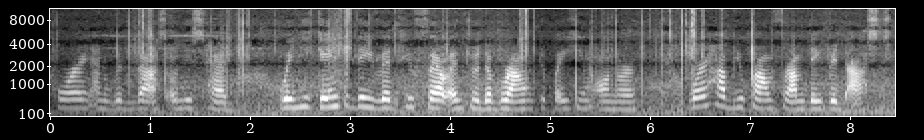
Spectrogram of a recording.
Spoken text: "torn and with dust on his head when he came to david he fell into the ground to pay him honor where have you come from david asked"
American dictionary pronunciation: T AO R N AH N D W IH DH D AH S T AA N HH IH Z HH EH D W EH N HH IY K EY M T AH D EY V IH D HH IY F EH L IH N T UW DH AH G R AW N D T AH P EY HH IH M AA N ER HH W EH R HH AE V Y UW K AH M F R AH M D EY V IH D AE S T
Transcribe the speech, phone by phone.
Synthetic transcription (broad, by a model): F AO R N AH N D W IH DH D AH S AA N HH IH S HH EH D W EH N HH IY K EY M T AH D EY V IH D HH IY F EH L IH N T UW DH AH G R AW N D T AH P EY HH IH M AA N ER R W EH R HH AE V Y UW K AH M F R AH M D EY V IH D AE S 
